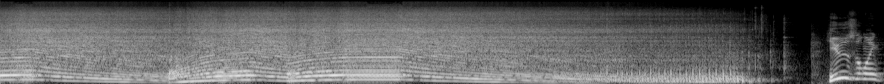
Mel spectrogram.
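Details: Vintage Jonsereds 49SP chainsaw with a 16-inch bar: crisp two-stroke revving up and down cleanly, pitch rising and falling without stumbling, then shutting off; in great mechanical condition.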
